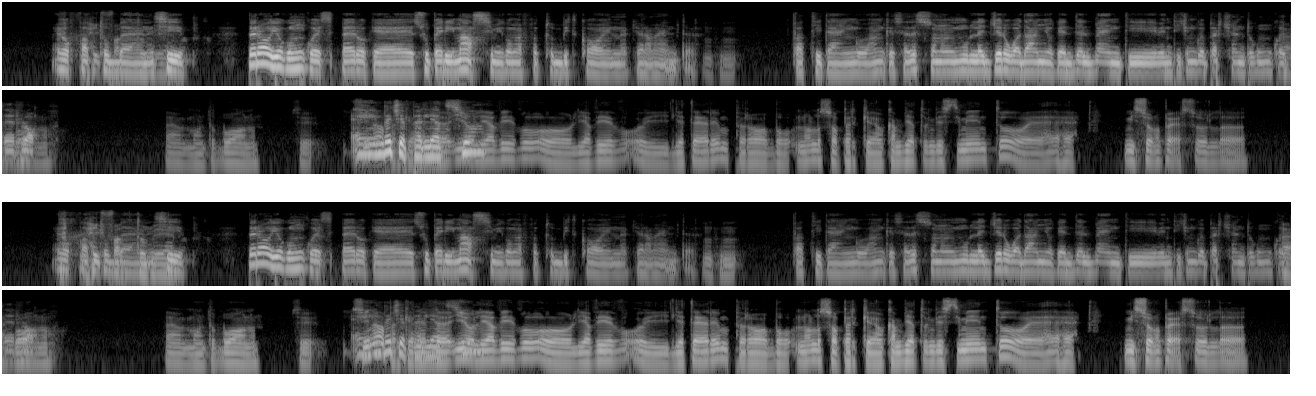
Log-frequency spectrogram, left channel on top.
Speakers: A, on the left; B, on the right.
A: e
B: <laughs>
A: ho fatto
B: hai fatto
A: bene,
B: bene.
A: sì. Però io comunque
B: Sì.
A: spero che superi i massimi come ha fatto Bitcoin, chiaramente.
B: Mh-mh.
A: Infatti tengo, anche se adesso sono in un leggero guadagno che è del 20-25%, comunque
B: Eh,
A: terrò.
B: buono. È molto buono, sì. Sì,
A: E
B: no,
A: invece
B: perché
A: per
B: nel,
A: le azioni,
B: io li avevo, li avevo i- gli Ethereum, però boh, non lo so perché ho cambiato investimento e eh, mi sono perso il-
